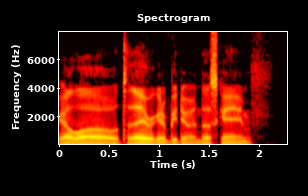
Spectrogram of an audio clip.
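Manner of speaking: dull, lifeless, flat, depressed monotone. Speaker mimicking how they sound when recording, mock-depressed delivery. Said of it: "I just sound depressed every single time".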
